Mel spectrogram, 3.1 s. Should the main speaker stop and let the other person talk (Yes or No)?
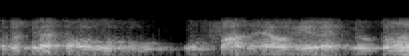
Yes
